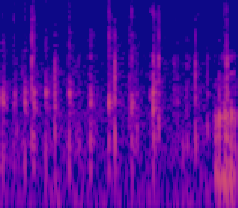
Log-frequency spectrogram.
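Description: Repeated light tapping on plastic video game cases produces a quick series of soft, hollow clicks with a low, dull body and very little high-end. The taps come in a fast, uneven rhythm and end on a slightly heavier, thumpier knock.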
